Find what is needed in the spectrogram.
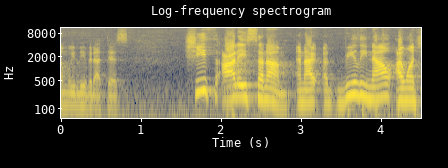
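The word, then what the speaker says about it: شيث: Sheath. Say it properly for me. Bring your tongue out, everyone. Sheath.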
